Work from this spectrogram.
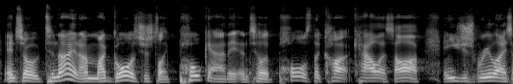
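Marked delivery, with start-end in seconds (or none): none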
